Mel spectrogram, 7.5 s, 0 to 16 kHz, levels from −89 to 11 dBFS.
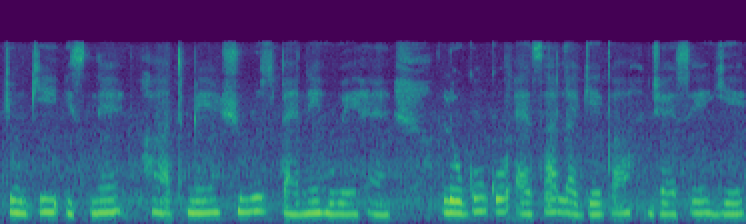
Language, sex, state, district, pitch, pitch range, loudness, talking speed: Hindi, female, Rajasthan, Bikaner, 195 Hz, 175-205 Hz, -18 LUFS, 120 wpm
